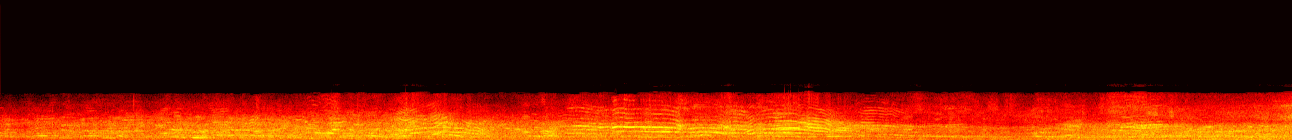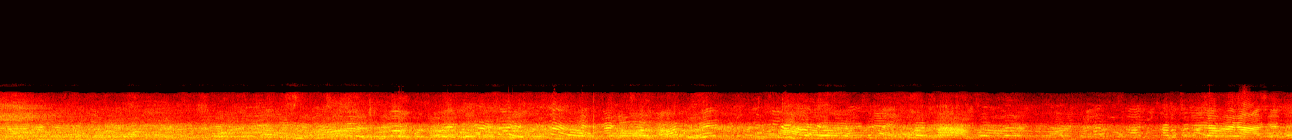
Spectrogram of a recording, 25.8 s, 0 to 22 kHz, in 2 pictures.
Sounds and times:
Speech: 0.0s - 25.8s.

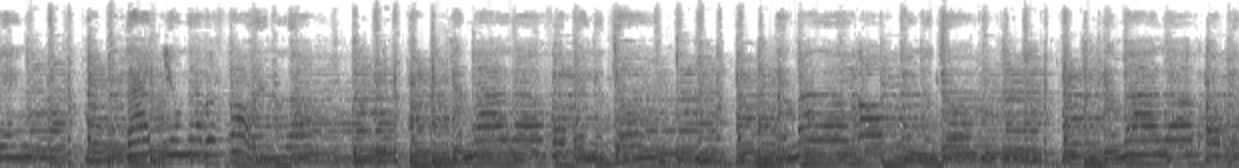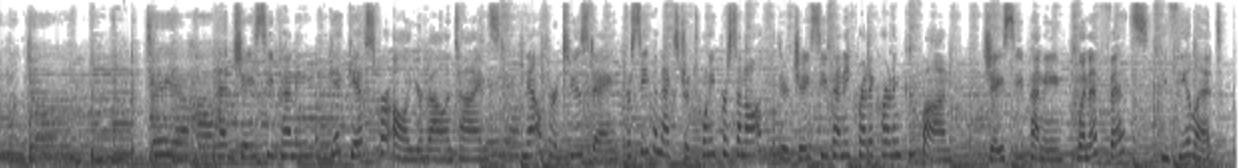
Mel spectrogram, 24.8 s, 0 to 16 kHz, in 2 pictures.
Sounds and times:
Music: 0.0s - 24.7s
Speech: 14.6s - 24.7s.

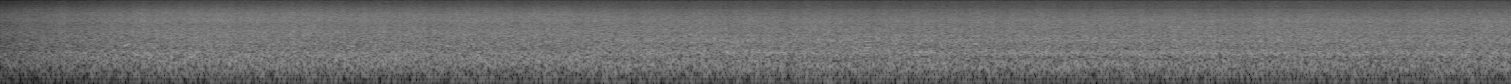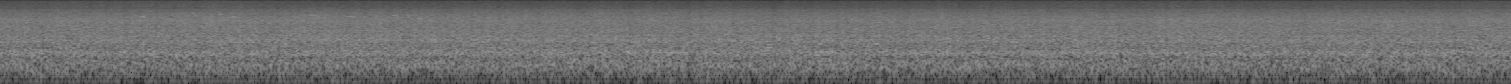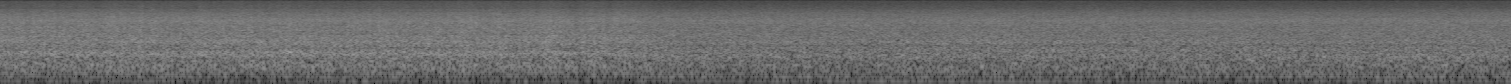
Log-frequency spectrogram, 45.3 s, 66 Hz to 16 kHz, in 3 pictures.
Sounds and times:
Stream: 0.0s - 45.3s
Waterfall: 0.0s - 45.3s.

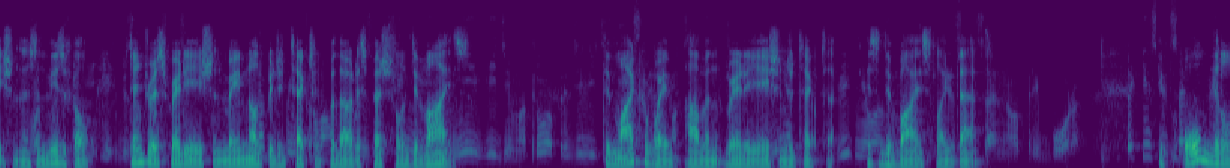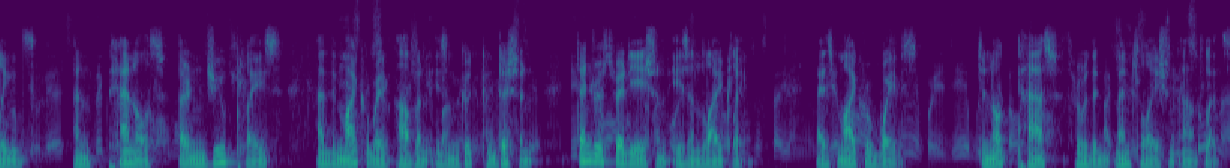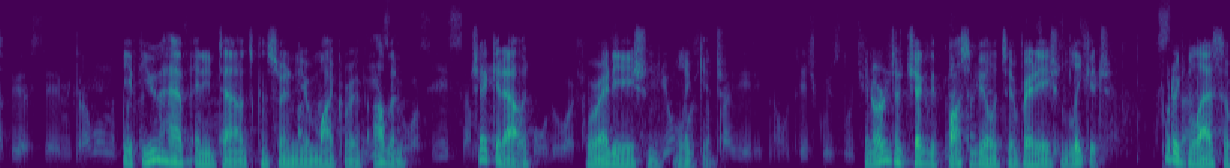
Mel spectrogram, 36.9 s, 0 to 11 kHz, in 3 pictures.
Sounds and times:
Speech: 0.0s - 36.9s.

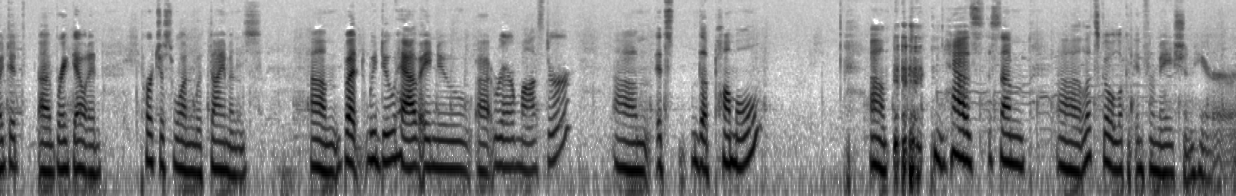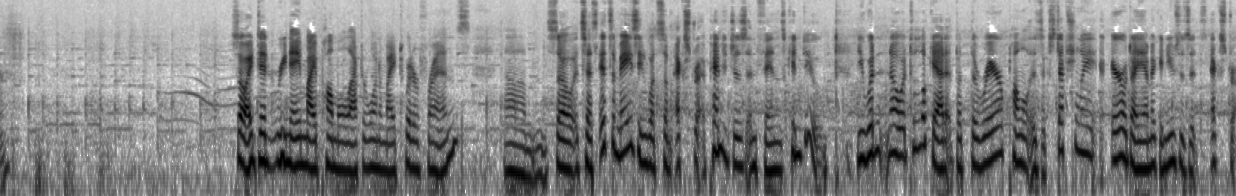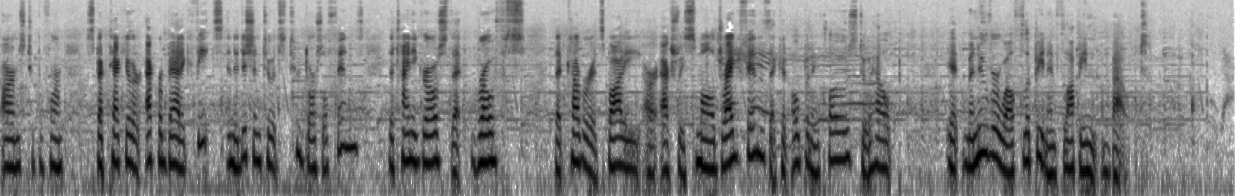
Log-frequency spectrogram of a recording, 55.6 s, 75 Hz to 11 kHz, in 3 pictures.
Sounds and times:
Speech: 0.0s - 4.0s, 4.7s - 8.6s, 9.2s - 11.5s, 13.1s - 18.8s, 22.1s - 50.5s, 51.3s - 54.3s.

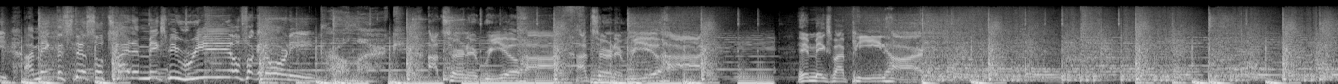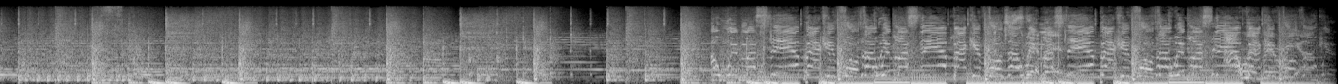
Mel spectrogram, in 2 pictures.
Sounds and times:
Music: 0.0s - 26.7s.

